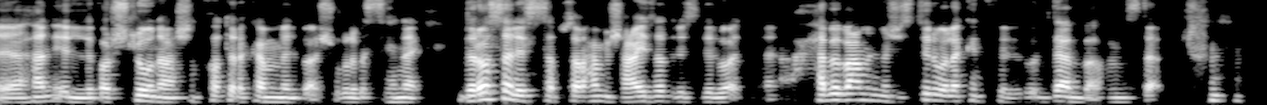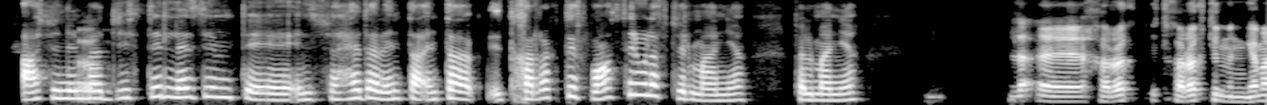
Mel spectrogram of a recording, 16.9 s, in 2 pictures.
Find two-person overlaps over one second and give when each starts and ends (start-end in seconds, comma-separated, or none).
none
